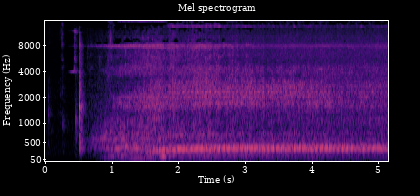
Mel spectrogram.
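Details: Lathe drive with variable speed motor and inverter fitted 3 years ago, starting up: motor winds smoothly from rest into steady even hum toward about 1,460 rpm, no knocks or roughness; normal run-up.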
